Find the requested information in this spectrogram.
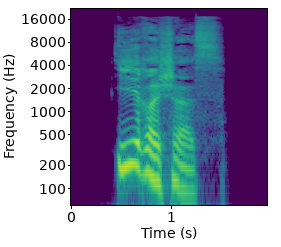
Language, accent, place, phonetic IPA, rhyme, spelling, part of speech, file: German, Germany, Berlin, [ˈiːʁɪʃəs], -iːʁɪʃəs, irisches, adjective, De-irisches.ogg
- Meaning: strong/mixed nominative/accusative neuter singular of irisch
